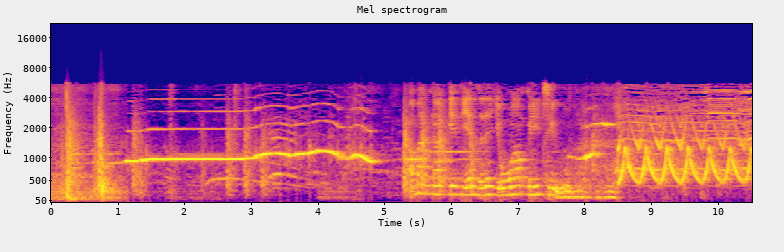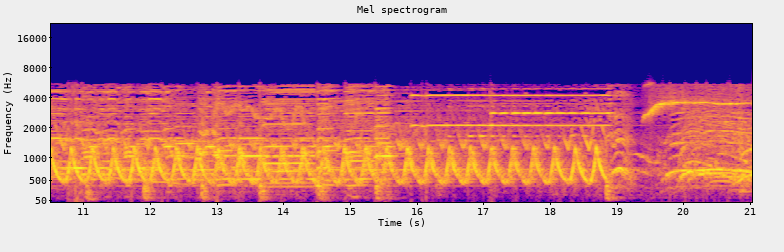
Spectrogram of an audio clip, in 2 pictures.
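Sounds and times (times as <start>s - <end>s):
megaphone siren yelp: 1.2s - 5.0s, 7.9s - 19.2s
low thumps: 8.0s - 19.0s.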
